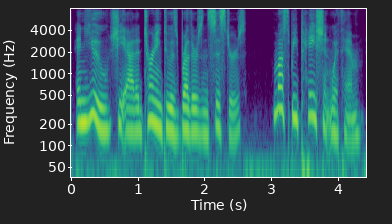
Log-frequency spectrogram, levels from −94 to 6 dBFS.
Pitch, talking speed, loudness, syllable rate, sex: 180 Hz, 205 wpm, -18 LUFS, 5.1 syllables/s, female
